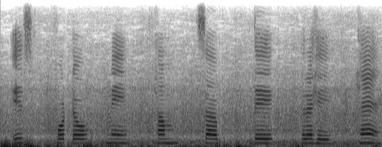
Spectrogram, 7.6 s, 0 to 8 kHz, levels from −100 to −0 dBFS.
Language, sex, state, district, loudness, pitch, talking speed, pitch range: Hindi, female, Chandigarh, Chandigarh, -16 LUFS, 235 Hz, 65 wpm, 235-240 Hz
